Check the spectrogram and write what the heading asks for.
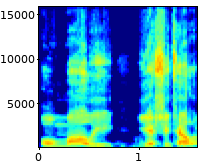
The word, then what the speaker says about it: Omali Yeshitela: Well, I see the Chairman Omali Yeshitela, right? Did I pronounce that Right. correctly? Yes.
